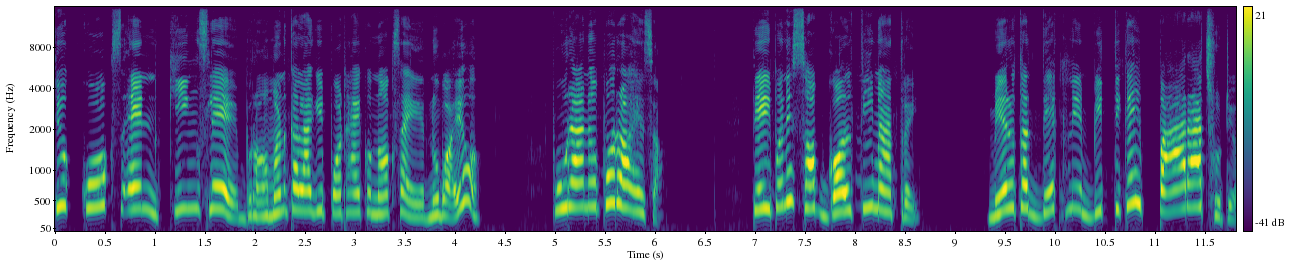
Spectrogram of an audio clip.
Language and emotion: Nepali, angry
